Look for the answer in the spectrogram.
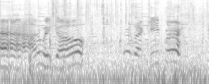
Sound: laughs

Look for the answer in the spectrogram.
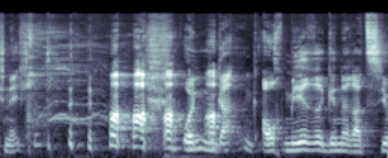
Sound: laughs

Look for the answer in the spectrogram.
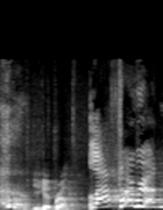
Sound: coughs

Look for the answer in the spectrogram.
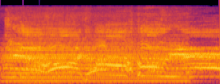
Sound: horn honks

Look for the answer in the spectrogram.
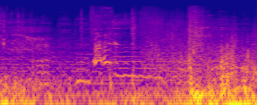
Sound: buzzing

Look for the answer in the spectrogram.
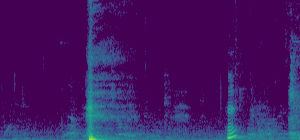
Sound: laughs

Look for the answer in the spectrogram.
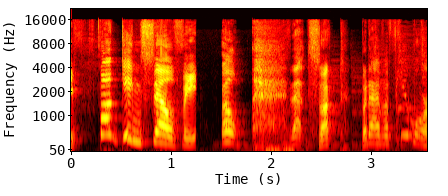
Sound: sigh

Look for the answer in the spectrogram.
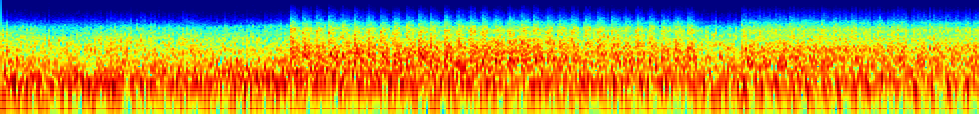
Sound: shooting sounds

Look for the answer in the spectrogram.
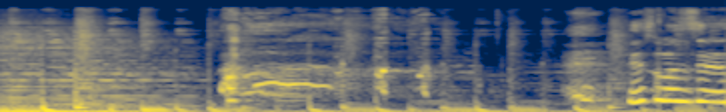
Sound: fun rhythmic music; laughs

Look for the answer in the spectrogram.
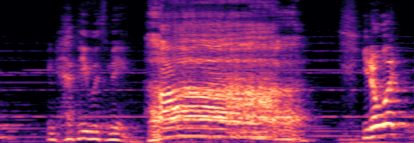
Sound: hands sigh

